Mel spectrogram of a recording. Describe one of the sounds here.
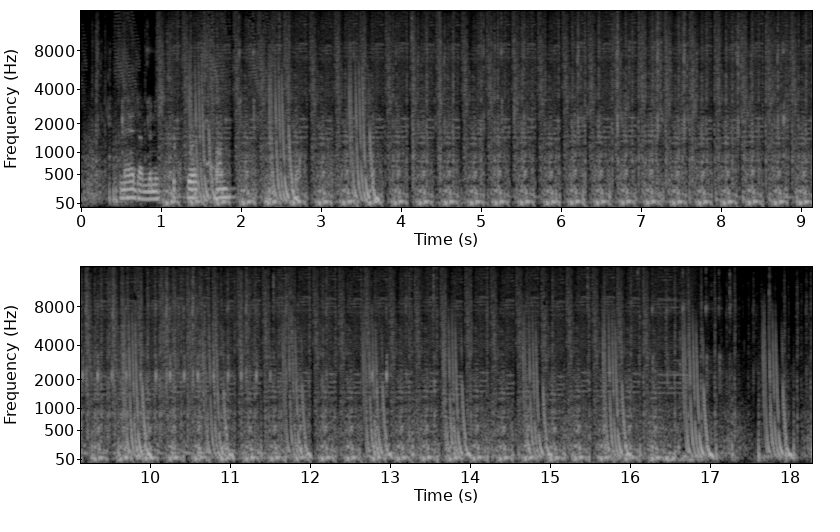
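Rapid electronic shots fire in a fast, steady stream.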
